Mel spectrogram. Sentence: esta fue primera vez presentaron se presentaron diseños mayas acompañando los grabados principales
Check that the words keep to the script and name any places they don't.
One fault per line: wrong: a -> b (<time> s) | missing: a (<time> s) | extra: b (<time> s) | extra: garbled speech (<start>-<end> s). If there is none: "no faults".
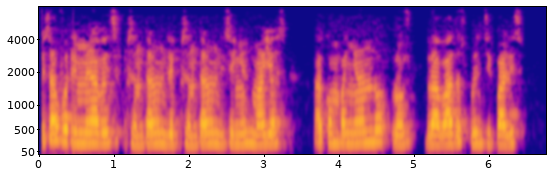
no faults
